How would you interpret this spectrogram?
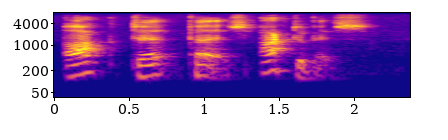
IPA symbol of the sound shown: ə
